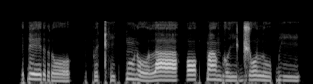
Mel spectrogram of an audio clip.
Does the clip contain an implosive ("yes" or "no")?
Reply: yes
